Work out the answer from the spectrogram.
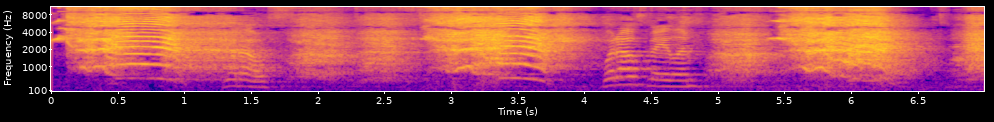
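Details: Pet parrot indoors at home, giving loud, harsh, raspy screams in three long bursts of about a second each, with brief grating calls between them.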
